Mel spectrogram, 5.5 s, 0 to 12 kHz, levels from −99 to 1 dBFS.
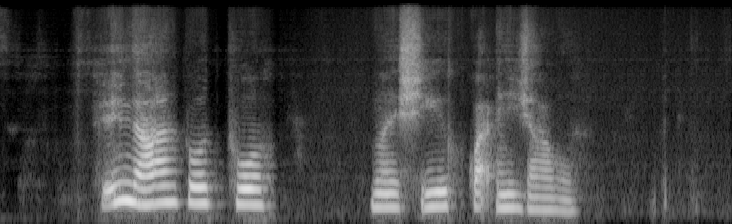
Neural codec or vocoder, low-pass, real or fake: codec, 16 kHz in and 24 kHz out, 0.6 kbps, FocalCodec, streaming, 4096 codes; 10.8 kHz; fake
